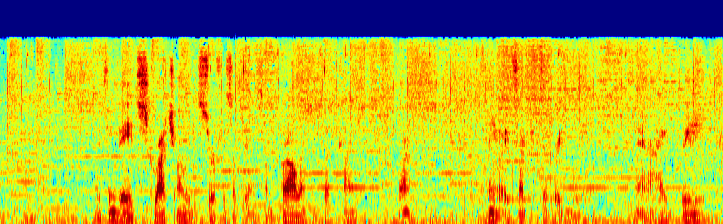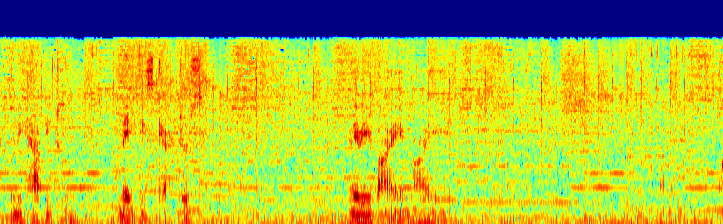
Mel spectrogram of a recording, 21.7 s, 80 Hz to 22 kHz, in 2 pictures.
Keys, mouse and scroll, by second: 1.0 g, 1.0-2.2 right drag, 2.2 middle click, 2.8 right click, 3.6-4.8 middle drag, 3.7 g, 4.2 right click, 5.9 g, 7.4 g, 8.7 right click, 9.1 g, 9.7-12.3 middle drag, 12.3 right click, 12.3-17.5 middle drag, 14.1 g, 15.0-17.2 right drag, 17.5 e, 19.9 ctrl+Tab, 20.6 right click, 21.3 f.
